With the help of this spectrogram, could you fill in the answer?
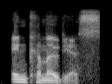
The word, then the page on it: incommodious: British English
